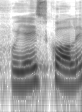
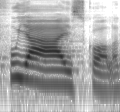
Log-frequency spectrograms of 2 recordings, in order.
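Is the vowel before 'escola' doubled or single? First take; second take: single; doubled. First: The 'a' is a single sound, fused together. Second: The 'a' is doubled, sounded out separately. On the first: The crase is only marked in writing. The speaker calls it right. "Os dois fonemas estão casadinhos aí" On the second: The written crase is being marked in speech. The speaker calls it wrong. "para dizer que tem crase"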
